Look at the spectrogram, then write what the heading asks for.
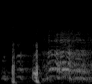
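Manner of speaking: a quick high-pitched giggle; short high laugh at himself; high squeaky giggle. Real, not acted. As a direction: giggle high at your own slip. Amused at own mispronunciation.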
